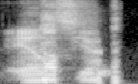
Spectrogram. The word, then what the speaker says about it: Halcyon: I don't know how you pronounce it, but it was the good record store. HALCION or something like that. Halcyon.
